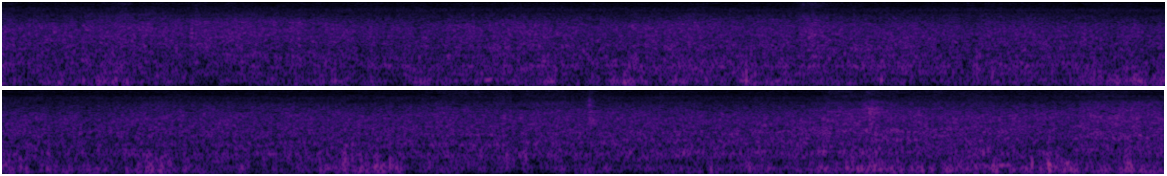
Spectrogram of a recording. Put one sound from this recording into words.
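Ocean waves wash onto a beach nearby.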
